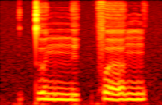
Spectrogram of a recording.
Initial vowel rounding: rounded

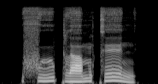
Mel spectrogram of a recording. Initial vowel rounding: unrounded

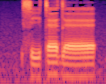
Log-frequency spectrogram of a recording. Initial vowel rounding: unrounded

